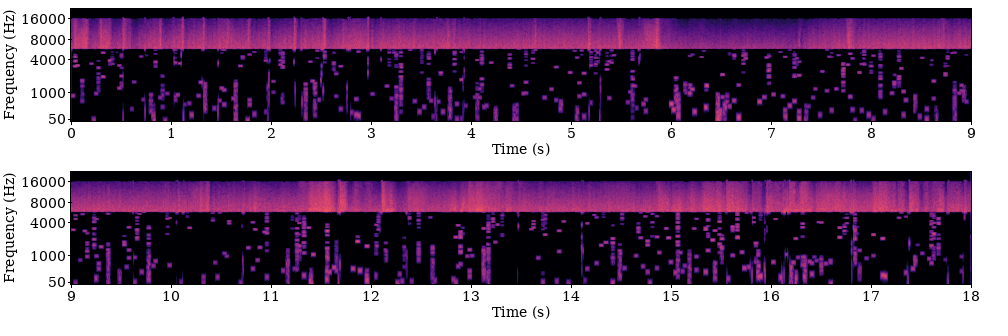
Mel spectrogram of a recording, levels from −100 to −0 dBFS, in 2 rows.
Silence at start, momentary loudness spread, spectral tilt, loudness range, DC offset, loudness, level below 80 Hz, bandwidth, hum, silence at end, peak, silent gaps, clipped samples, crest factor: 0 s; 7 LU; 1 dB/octave; 6 LU; under 0.1%; -33 LUFS; -72 dBFS; 16.5 kHz; none; 0 s; -14 dBFS; none; under 0.1%; 22 dB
